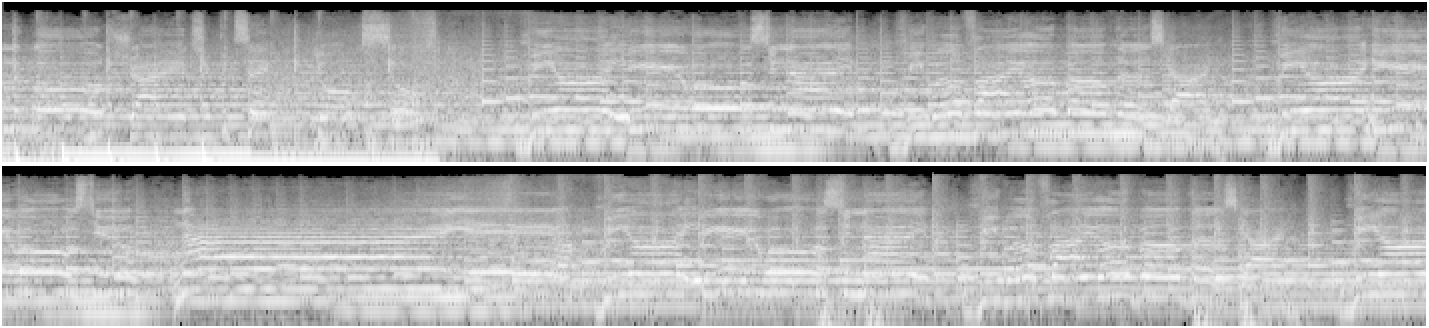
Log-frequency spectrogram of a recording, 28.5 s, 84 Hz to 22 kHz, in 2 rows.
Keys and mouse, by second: 1.9 click, 3.1 click, 9.2-10.4 drag, 10.0 KP_0, 11.1 KP_0, 12.1-13.1 drag, 12.5 KP_0, 12.7 KP_0, 13.3 KP_0, 13.8 click, 14.0 middle click, 15.0 click, 16.2 click, 16.3 middle click, 16.4 click, 18.0 click, 18.7-20.1 drag, 21.1 middle click, 21.5 click, 22.9-24.9 drag, 25.0-26.4 drag, 26.4 middle click, 26.9 click, 27.9-28.4 drag.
